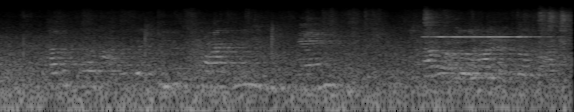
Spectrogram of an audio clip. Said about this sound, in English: So we went to the subway.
